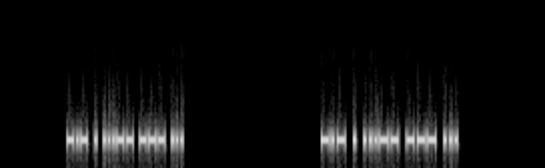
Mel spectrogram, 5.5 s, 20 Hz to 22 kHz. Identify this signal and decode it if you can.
Morse code, heard as a keyed tone, about 56 wpm, 700 Hz. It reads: KE3OS KE3OS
